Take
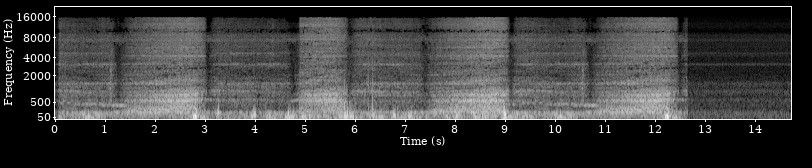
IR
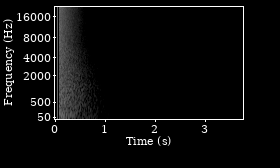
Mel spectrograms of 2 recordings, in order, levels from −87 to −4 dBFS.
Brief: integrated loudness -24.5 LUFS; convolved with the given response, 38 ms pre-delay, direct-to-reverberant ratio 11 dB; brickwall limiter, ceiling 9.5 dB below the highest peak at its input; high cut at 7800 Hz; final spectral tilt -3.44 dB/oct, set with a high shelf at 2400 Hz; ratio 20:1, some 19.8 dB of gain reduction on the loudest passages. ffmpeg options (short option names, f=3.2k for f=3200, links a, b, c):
-filter_complex "[0:a]lowpass=7.8k,highshelf=f=2.4k:g=8,acompressor=threshold=-31dB:ratio=20,alimiter=level_in=4.5dB:limit=-24dB:level=0:latency=1,volume=-4.5dB,asplit=2[a][b];[1:a]atrim=start_sample=2205,adelay=38[c];[b][c]afir=irnorm=-1:irlink=0,volume=-13dB[d];[a][d]amix=inputs=2:normalize=0,volume=13dB"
